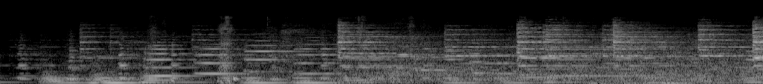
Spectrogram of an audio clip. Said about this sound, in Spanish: Son las campanas de la mezquita catedral. Las campanas llamando a misa. Dos minutos de campana.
